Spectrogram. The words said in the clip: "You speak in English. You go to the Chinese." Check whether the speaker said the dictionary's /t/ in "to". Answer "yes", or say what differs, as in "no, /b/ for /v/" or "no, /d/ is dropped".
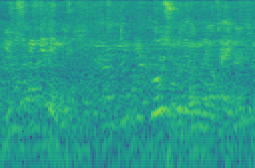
no, /s/ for /t/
